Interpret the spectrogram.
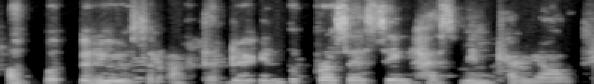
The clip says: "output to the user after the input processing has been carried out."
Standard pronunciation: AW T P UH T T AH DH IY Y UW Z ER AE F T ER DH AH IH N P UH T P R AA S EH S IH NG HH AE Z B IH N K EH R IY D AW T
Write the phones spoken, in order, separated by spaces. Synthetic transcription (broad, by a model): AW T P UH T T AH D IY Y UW S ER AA F T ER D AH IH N P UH T P R AA S EH S IH NG HH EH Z B IH N K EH R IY AW T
